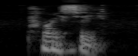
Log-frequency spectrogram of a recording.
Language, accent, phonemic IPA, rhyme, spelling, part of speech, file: English, Southern England, /ˈpɹaɪsi/, -aɪsi, pricey, adjective, LL-Q1860 (eng)-pricey.wav
- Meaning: Expensive, dear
